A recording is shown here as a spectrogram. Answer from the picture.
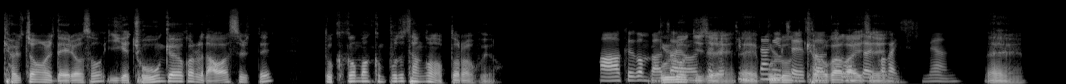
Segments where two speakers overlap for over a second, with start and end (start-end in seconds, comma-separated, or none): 6.5-9.0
